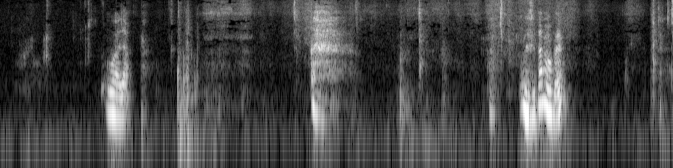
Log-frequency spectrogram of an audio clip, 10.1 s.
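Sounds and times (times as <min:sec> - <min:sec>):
person chewing food: 0:00.0 - 0:01.6, 0:09.5 - 0:10.0.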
